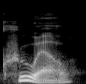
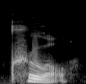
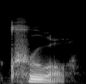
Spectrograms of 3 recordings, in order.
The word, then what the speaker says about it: cruel: Crew, linking it to a dark L, cruel. It sounds like pool and cool. You have the long oo sound followed by the dark L. Pool, cool, and this word is cruel.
